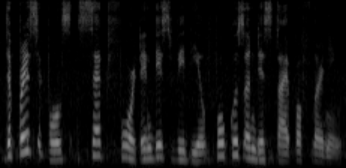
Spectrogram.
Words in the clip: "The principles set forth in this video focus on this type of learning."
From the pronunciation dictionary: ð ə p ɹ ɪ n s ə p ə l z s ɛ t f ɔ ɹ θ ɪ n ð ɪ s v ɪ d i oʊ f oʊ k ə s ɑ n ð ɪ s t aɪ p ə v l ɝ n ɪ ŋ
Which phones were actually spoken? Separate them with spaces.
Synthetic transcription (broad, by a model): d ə p ɹ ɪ n s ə p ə l s ɛ t f ɔ ɹ t ɪ n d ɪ s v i d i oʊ f oʊ k ə s ɑ n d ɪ s t aɪ p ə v l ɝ n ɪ ŋ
